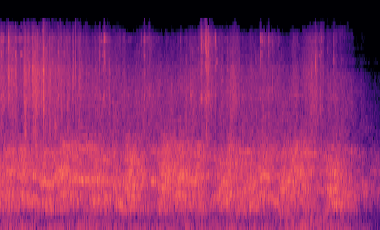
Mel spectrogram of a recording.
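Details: Shelter dogs playing and running together at a daycare, several dogs barking and yipping in a steady overlapping stream through a noisy, reverberant room.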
